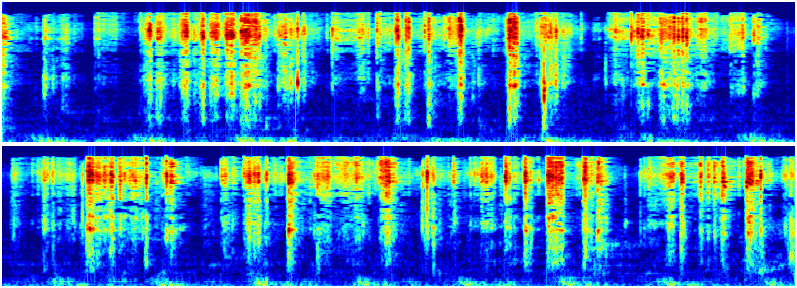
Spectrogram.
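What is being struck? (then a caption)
Pressed sand block. A utility knife blade shaves and scrapes the surface of a large, thick, solid hand-held block of pressed dry red sand held over a bowl of loose sand. Rapid, uneven bursts of bright, gritty scraping crunch come one after another with short gaps and a dull low rumble underneath, as crumbs fall away.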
